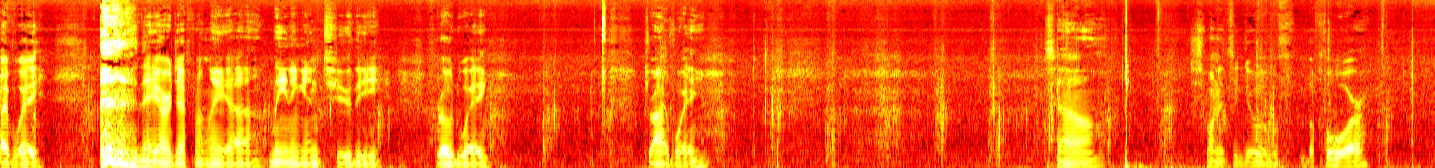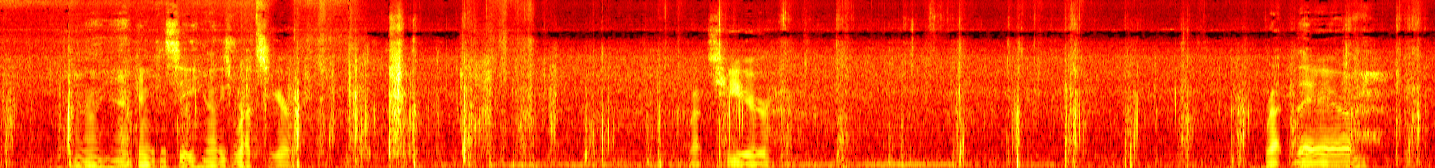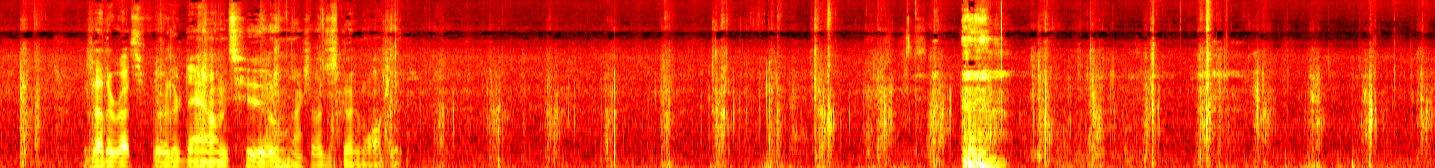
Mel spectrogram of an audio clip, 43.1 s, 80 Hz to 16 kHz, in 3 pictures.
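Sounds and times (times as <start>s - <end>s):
footsteps on gravel: 0.0s - 43.0s
short loud vocal sound: 1.0s - 1.4s.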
